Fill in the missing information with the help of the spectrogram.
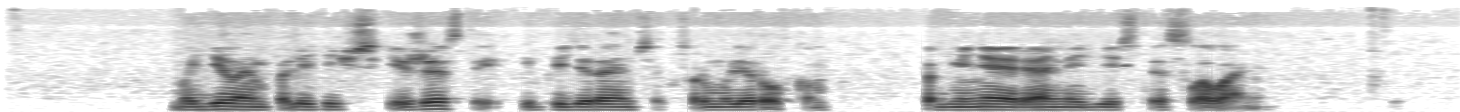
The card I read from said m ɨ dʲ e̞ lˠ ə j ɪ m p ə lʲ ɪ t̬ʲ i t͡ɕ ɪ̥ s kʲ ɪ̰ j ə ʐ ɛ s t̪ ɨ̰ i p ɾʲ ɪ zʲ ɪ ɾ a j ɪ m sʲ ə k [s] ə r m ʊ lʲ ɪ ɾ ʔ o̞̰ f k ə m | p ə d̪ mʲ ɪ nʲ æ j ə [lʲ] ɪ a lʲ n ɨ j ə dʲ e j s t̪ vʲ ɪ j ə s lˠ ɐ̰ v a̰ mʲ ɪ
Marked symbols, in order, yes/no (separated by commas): no, no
